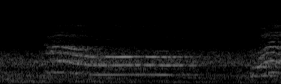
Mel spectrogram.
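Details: Cat meowing: one long, steady, slightly falling miaow lasting over a second, then the start of another rising meow, in a quiet room.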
